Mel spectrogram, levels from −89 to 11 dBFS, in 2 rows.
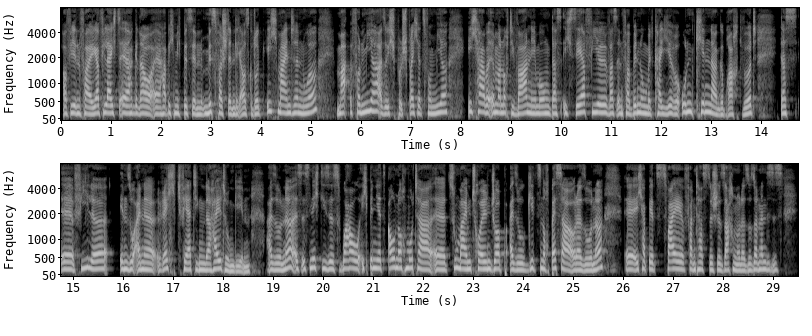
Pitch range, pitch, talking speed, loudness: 180-205 Hz, 190 Hz, 190 wpm, -18 LUFS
